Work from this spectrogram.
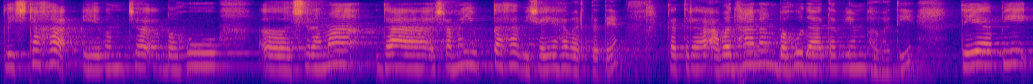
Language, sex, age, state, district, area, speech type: Sanskrit, female, 18-30, Telangana, Ranga Reddy, urban, spontaneous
